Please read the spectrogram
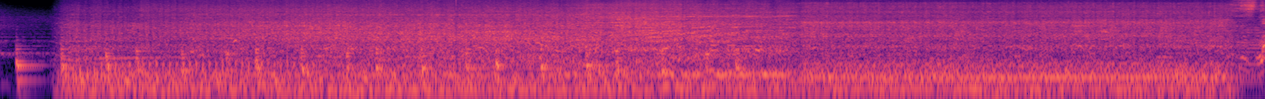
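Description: Busy outdoor show ambience: music playing over a mix of voices and vehicle noise, steady throughout after a brief dip at the start.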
